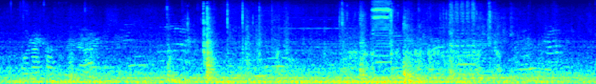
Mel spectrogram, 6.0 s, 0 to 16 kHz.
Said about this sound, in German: Nizza im Juni 2023. Blauer Himmel, angenehme Wärme. Auf der Place Garibaldi in der Altstadt sind die Menschen ganz entspannt unterwegs. Es ist morgens gegen halb zehn.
